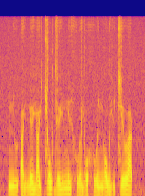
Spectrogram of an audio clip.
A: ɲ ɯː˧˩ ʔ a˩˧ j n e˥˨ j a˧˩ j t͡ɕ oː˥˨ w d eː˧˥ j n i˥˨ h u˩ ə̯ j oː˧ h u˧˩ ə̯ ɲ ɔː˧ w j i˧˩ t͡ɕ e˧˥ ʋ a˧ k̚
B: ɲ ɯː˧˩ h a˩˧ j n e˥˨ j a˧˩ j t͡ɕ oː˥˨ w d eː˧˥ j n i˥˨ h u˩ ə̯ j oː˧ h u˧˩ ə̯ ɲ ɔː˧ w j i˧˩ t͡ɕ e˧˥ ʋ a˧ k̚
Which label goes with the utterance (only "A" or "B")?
A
